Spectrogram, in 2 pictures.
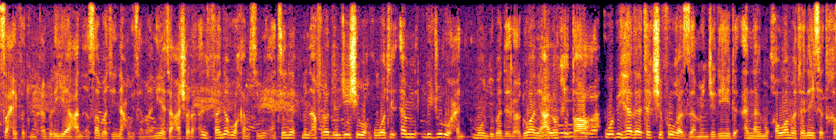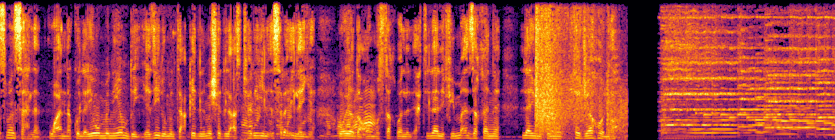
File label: Arabic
